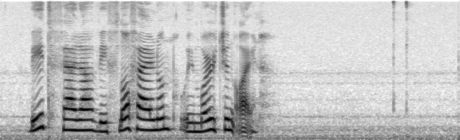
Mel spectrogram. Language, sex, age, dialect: Faroese, female, 36-60, Suðurstreymoy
